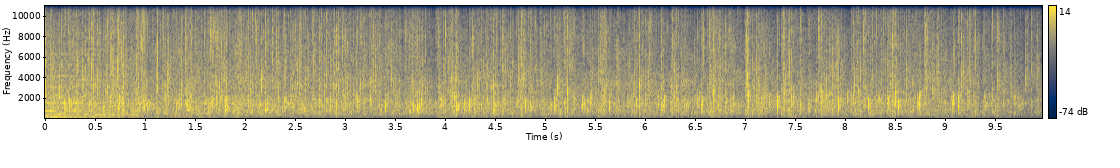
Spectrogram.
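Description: Audience applauding. The band's final chord dies away in the first second or so as the clapping takes over.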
